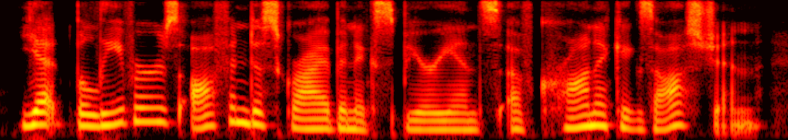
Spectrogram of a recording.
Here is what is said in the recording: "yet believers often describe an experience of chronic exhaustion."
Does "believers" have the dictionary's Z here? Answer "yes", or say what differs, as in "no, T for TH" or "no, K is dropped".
yes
